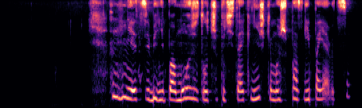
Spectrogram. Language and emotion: Russian, positive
